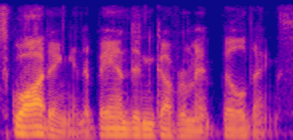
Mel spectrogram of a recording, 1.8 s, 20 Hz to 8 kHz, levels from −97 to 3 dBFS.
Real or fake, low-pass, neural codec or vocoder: real; 7.2 kHz; none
